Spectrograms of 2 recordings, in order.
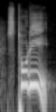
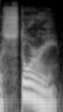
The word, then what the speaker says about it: story: 스토리 이러지 말고 story 이런 식으로 이제 알발음 좀 신경 써주시고 그리고 사실은 말이죠.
